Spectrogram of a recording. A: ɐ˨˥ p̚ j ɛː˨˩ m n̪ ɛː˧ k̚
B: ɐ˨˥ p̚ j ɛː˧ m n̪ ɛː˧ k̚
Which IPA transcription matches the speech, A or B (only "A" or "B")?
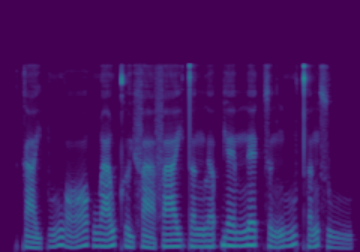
B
